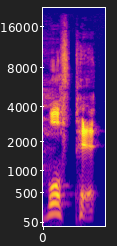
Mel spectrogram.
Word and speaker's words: Woolpit: catching wolves that gave the village its name woolpit is actually pronounced wolfpit see right there it tells me in the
